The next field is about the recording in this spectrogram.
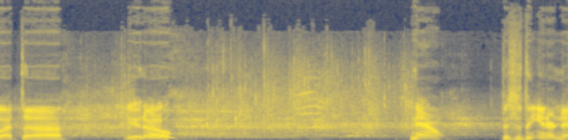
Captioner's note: laughter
